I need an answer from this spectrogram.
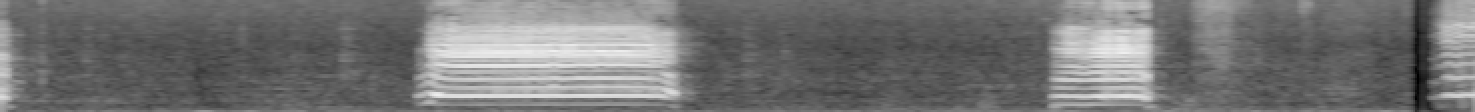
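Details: Loud, tremulous goat bleat lasting over a second, followed after a pause by a shorter, sharper bleat and the start of a third.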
